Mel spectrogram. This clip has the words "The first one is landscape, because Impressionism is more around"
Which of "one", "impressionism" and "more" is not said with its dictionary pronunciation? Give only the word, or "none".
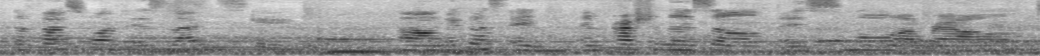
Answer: more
